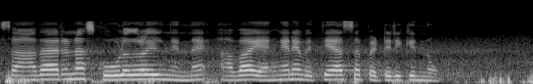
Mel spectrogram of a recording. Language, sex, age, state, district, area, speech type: Malayalam, female, 45-60, Kerala, Alappuzha, rural, read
